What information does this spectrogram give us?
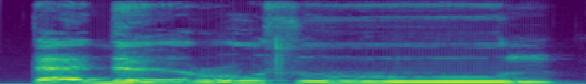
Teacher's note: تدرسون، تا کو دال سے ملا دیں گے، دال حروف قلقلہ میں سے ہے اس لیے یہاں پر آواز کو ہلائیں گے اور را کو موٹا کر کے پڑھیں گے اس لیے کہ را پر پیش ہے۔ · سین میں سیٹی بھی ادا کریں گے اور سین کو ایک الف کی مقدار کھینچیں گے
